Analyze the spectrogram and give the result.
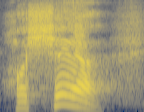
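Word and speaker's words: הושע: mudou para josué mas a pronúncia correta de oséias é rocher e quando moisés mudou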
